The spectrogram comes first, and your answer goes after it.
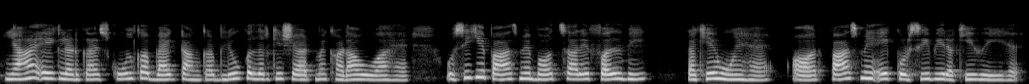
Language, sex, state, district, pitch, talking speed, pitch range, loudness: Hindi, female, Bihar, Madhepura, 240 Hz, 210 wpm, 225-255 Hz, -16 LUFS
